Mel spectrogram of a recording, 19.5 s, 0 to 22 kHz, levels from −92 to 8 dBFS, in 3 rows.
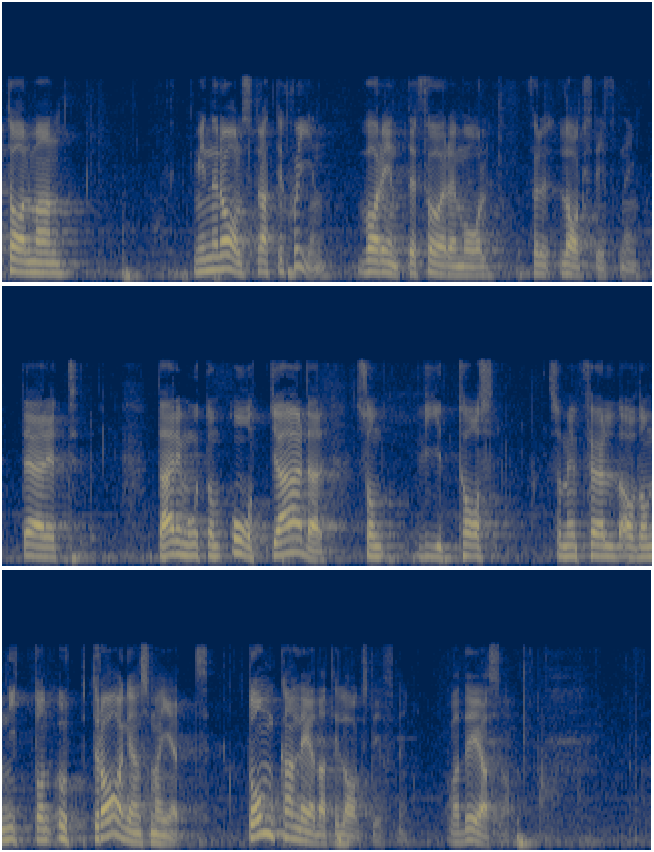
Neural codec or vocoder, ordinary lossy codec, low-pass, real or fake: none; none; 7.2 kHz; real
